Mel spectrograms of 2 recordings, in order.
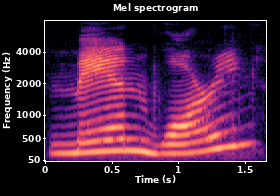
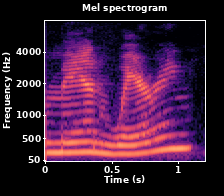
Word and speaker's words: Manwaring: Kurt Manwaring or Manwaring. I'm pretty sure it's Manwaring though.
